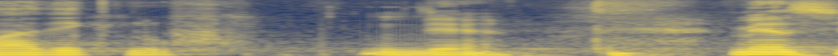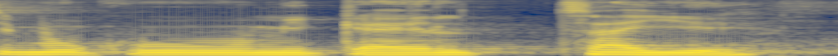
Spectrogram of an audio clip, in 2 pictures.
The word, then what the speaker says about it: Mickaelle Tayee: Merci beaucoup, Michael Taillé. Tout à fait. Bien prononcé, c'est ça? Oui, Michael Taillé, oui.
